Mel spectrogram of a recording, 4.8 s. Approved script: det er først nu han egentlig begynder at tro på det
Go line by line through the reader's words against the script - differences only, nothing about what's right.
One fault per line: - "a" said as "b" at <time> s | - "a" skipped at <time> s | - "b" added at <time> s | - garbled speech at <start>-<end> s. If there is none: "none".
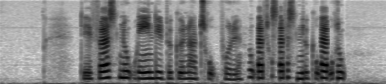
- "han" skipped at 1.7 s
- garbled speech at 3.1-4.3 s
